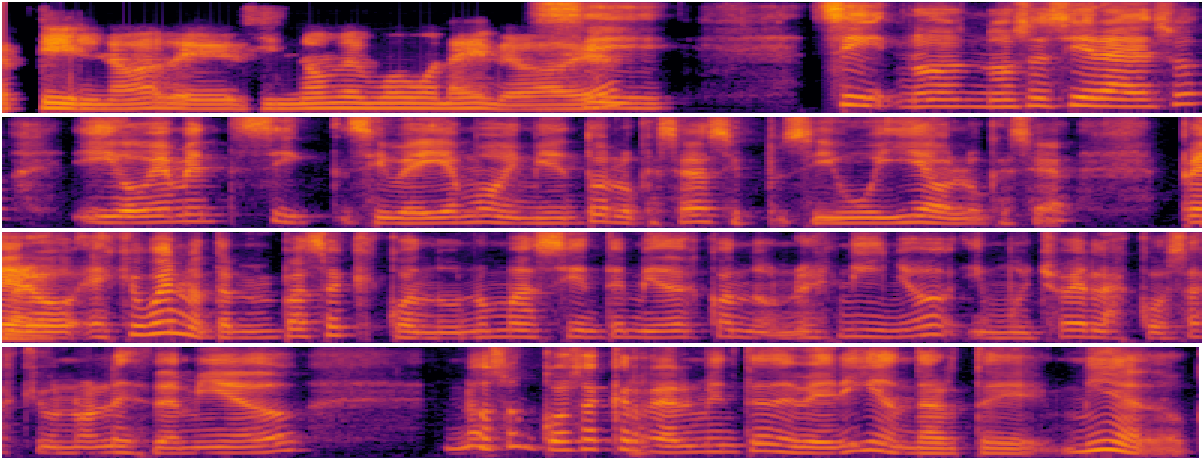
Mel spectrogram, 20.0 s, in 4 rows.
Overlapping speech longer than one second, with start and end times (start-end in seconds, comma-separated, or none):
none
